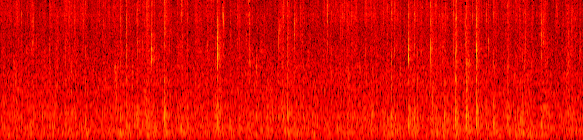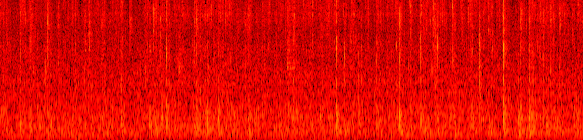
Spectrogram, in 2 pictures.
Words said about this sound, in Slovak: situácii, keď dopadne kvapka na zem.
